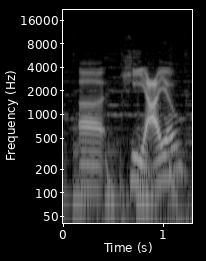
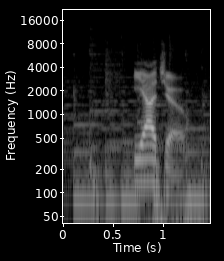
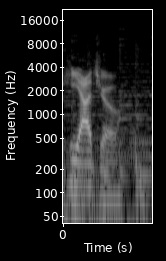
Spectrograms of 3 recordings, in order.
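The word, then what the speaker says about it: Hiyajo: Maho Hiayo? Huh? Victor Chondria University, USA. Brain Science Institute. Hiajo. Oh, okay. I was thinking like Spanish, where the J's are like Y's. Okay, Hiajo.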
